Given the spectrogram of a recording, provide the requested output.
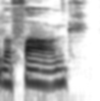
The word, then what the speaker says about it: Bafang: And this is another one, by the way, I've been pronouncing wrong for years and I can't change. It's actually Bafang, and I get it right like 1 out of 10 times.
